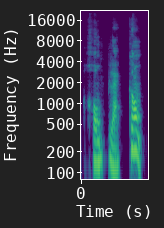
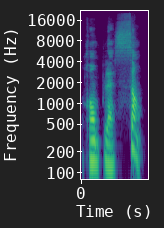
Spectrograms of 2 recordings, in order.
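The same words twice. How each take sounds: First: The middle consonant is a hard k sound. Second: The middle consonant is a soft s sound. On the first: The speaker calls it wrong. "If it didn't have a cedilla, then the sound will be k" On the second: The speaker calls it right. "It has a s because the letter that follows is a a"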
